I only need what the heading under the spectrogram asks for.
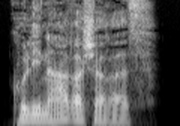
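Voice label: "kulinarischeres", German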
